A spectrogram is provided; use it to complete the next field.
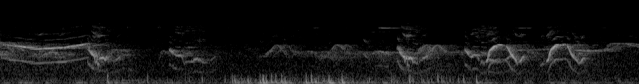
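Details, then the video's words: Australian magpies in a long chorus at Beverly Hills, Sydney, Australia, August 2015: a long arching whistled note, then arched warbles and sharp looping, gurgling phrases repeating toward the end. "Magpie concert"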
